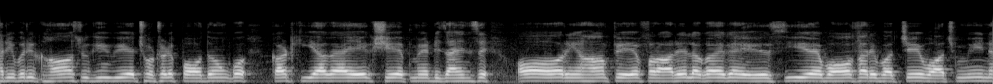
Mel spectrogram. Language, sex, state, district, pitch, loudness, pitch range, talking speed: Hindi, male, Haryana, Jhajjar, 160 Hz, -13 LUFS, 155-160 Hz, 195 wpm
